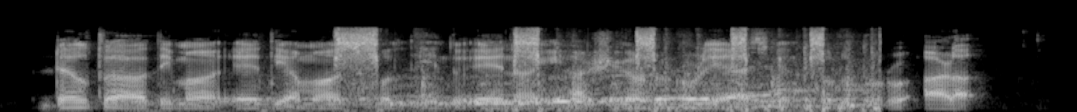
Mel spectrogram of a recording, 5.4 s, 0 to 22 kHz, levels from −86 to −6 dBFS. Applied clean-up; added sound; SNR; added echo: none; Tools; -2 dB; none.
